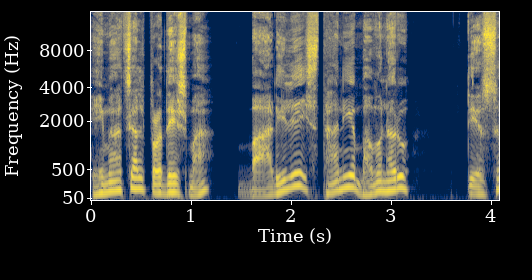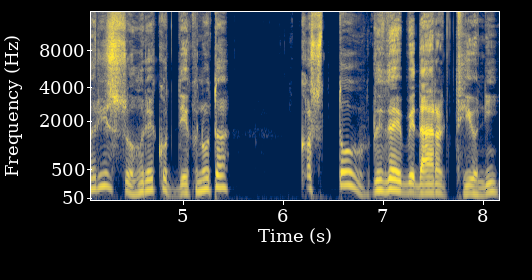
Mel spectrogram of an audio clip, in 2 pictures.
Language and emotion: Nepali, sad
